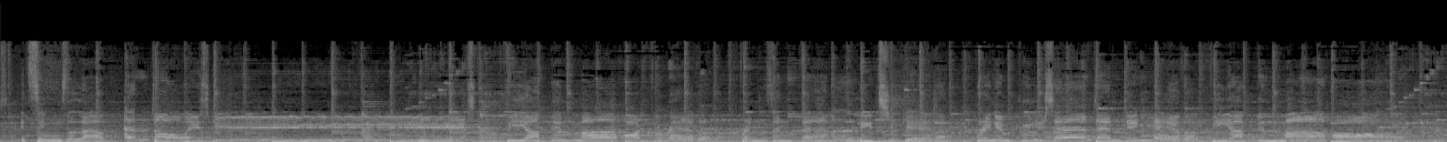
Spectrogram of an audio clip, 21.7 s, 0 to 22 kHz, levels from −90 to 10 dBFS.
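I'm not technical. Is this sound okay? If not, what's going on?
Yes, it's fine: nothing jumps out as a problem anywhere in it, so there's nothing here you need to worry about.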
